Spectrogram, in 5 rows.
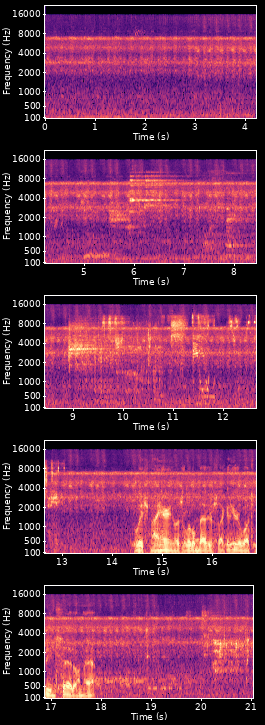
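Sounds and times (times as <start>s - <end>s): crickets chirring: 0.0s - 21.0s.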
